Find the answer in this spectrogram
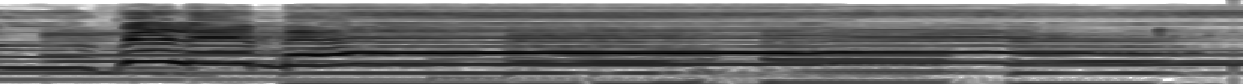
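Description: Live rock band music: a woman's voice slides up and then holds one long wordless note for about two and a half seconds, over electric guitar and bass.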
